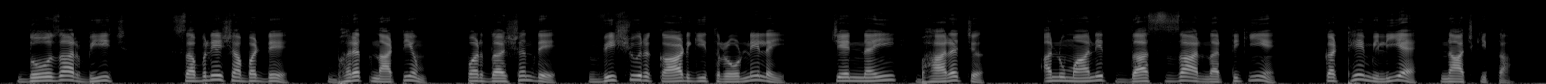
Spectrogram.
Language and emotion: Dogri, neutral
